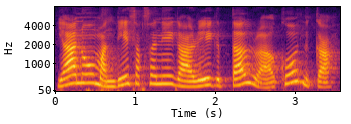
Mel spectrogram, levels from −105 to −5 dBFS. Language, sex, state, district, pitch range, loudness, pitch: Garo, female, Meghalaya, South Garo Hills, 210-290 Hz, -19 LUFS, 250 Hz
